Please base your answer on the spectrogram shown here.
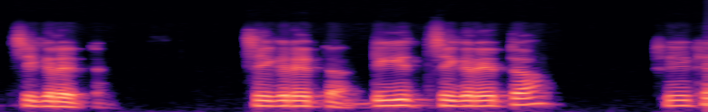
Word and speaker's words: Zigarette: नाउ rauchen, so er rauchte jeden Tag 5 Zigaretten, Zigaretta, die Zigaretta, ठीक है। यहाँ तक सिंगुलर, एन लगा दिया तो प्लूरल, ठीक है। दी सिगरेटा, प्रोनाउंसिएशन इज विद स वत्सला वाला, ठीक है, शुरू में बताया था मैंने।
